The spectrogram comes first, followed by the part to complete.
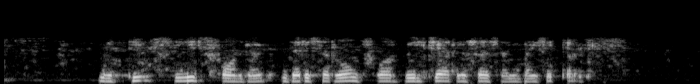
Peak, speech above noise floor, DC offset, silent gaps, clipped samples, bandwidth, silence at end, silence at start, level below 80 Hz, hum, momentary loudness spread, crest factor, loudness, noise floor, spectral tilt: -2 dBFS; 47 dB; under 0.1%; none; under 0.1%; 3.7 kHz; 0.85 s; 1 s; -60 dBFS; none; 8 LU; 18 dB; -20 LUFS; -66 dBFS; -10 dB/octave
